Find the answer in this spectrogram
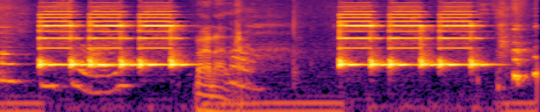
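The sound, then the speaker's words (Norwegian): A loud, piercing alarm clock beeps in rapid repeating bursts over a low buzzing vibration from a small vibrating pad placed under the pillow, pausing briefly while a person reacts, then blaring again. “Eh, fordi denne her har både en kjempehøy lyd, men også en sånn liten plate du skal legge under puta, som vibrerer.”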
